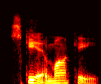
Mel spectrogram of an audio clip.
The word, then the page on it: skiamachy: American English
